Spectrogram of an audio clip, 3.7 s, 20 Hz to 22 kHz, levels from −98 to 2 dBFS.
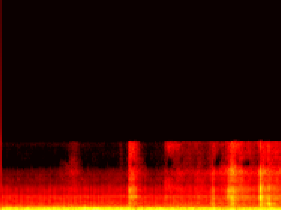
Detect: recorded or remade remade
